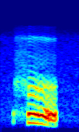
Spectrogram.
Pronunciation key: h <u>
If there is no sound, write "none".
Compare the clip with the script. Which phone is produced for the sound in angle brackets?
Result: u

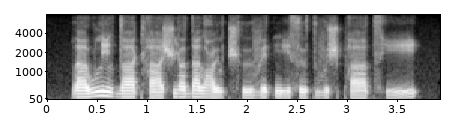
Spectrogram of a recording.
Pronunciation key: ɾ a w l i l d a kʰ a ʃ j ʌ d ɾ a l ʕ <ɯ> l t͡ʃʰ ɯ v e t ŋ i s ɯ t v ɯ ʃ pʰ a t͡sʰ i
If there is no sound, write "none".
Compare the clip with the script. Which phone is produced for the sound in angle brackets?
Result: ɯ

